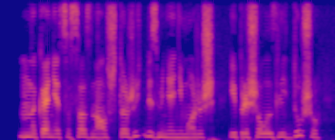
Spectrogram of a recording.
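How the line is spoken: Mocking. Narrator (Russian): насмешливо изрек Вулси Скотт

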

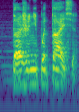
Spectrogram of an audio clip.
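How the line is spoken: Menacing hiss. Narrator (Russian): угрожающе прошипел полутруп

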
